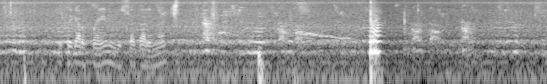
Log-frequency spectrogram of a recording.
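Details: Bees being rescued from a birdhouse and moved into a proper bee box give a steady humming buzz with wavering overtones. One sharp knock from handling cuts through near the end.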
